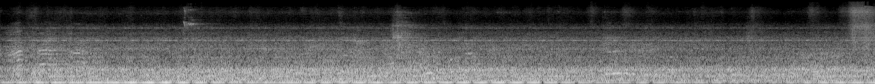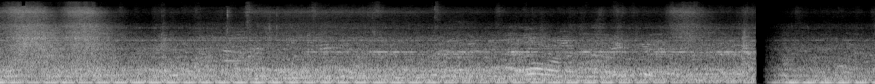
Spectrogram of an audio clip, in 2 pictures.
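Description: Train pulling into Khulna railway station, a loud continuous rumble of rolling carriages with squealing wheels and brake hiss, steady throughout before a brief cut near the end.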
